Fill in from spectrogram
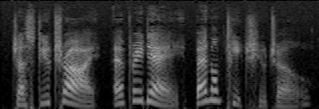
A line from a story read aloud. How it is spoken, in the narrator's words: said his mother, eagerly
